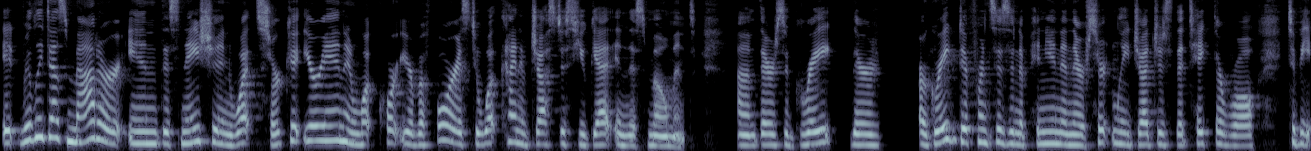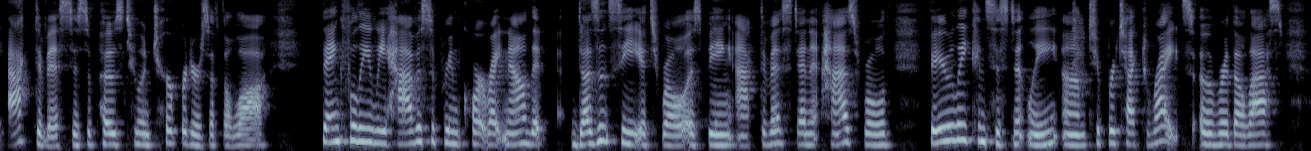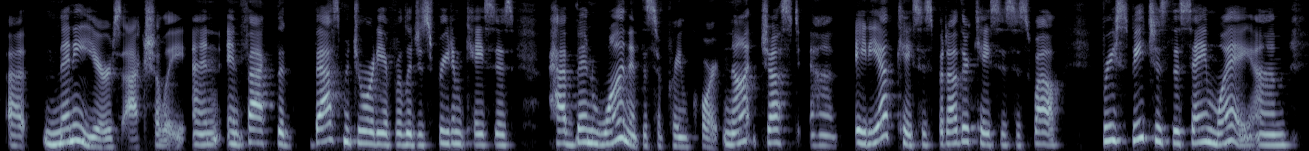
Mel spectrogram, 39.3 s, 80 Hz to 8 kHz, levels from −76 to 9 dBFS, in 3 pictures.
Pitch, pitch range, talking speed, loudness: 225 Hz, 210-255 Hz, 190 wpm, -20 LUFS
